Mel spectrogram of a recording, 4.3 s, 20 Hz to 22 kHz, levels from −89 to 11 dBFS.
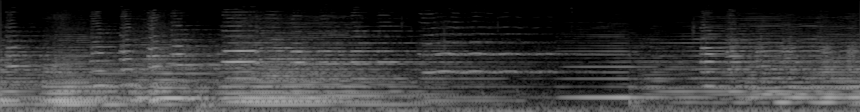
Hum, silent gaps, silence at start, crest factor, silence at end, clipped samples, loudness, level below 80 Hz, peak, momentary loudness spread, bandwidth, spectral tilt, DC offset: none; none; 0 s; 16 dB; 0 s; under 0.1%; -30 LUFS; -48 dBFS; -14 dBFS; 12 LU; 15.5 kHz; -4.5 dB/octave; under 0.1%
